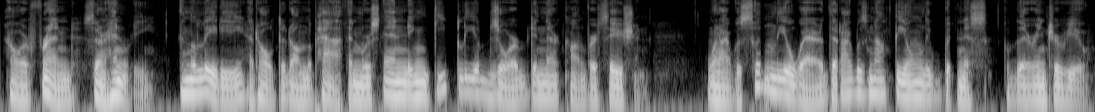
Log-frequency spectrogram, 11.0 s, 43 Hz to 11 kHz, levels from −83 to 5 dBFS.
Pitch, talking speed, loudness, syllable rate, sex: 90 Hz, 190 wpm, -19 LUFS, 5.6 syllables/s, male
